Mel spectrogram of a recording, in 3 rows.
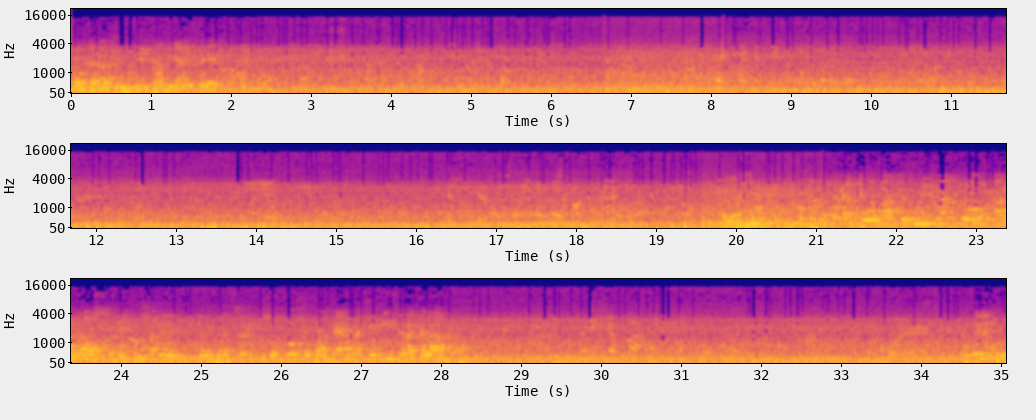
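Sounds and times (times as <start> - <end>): crowd murmur: 0.0 - 35.0
low engine hum: 0.0 - 35.0.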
